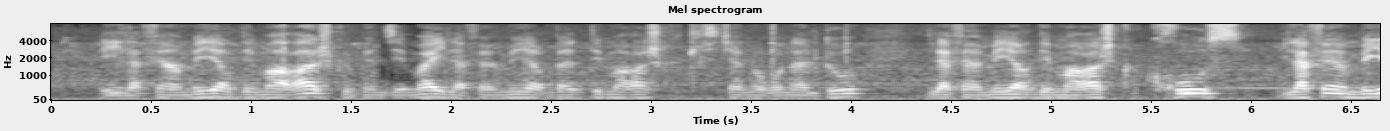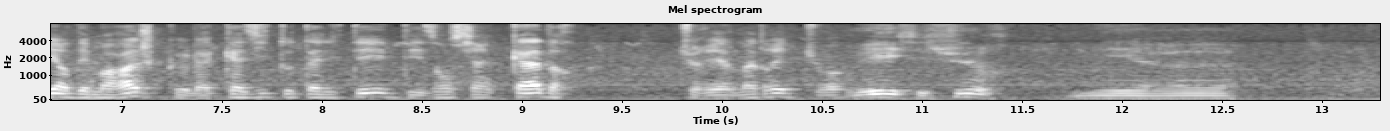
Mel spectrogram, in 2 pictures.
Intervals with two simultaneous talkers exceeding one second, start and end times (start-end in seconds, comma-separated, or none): none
